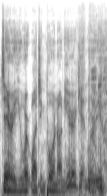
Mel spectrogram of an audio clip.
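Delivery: put-on quick, gruff old Batman; gravelly Batman voice. Old Batman accusing Terry, gruff and quick. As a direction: fire off the question like a grumpy old Batman. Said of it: "Why do you still talk like that?".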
